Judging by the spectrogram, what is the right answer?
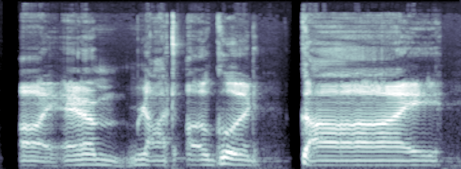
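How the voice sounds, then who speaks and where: Using a put-on character voice, a man speaks with a fairly low pitch and monotone, flat intonation. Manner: menacing.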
